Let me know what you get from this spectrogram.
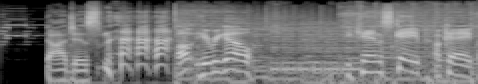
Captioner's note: laughs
